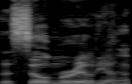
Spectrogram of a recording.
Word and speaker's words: Silmarillion: That's how you pronounce that? yeah, that's the Silmarillion.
